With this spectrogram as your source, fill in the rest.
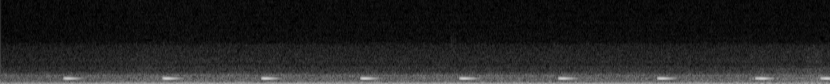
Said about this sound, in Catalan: els conductors de cotxes relativament moderns, estem acostumats a sentir això, aquests sorolls que estem sempre sentint quan aparquem, quan ens acostem ara, ara, massa una columna no, del pàrquing, sí.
